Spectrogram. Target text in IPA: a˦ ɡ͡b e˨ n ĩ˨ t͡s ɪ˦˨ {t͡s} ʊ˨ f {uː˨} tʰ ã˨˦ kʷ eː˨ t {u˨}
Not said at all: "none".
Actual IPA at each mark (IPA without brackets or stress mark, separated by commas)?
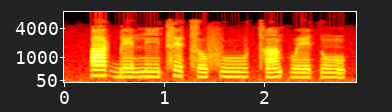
t͡s, uː˨, ũ˨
